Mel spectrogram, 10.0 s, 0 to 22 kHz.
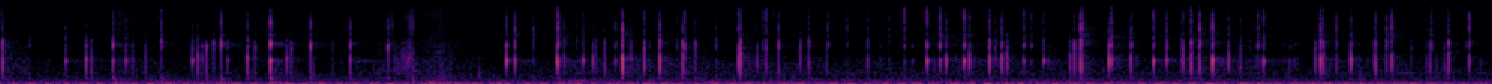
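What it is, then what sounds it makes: Metal jar lid. Long acrylic nails tap and scratch the ridged edge of a silver metal screw lid on a small, full glass cream jar. The result is a dense run of quick, dry clicks and scrapes with almost no ring, bright and centered around 1.2 kHz, over a low background rumble.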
